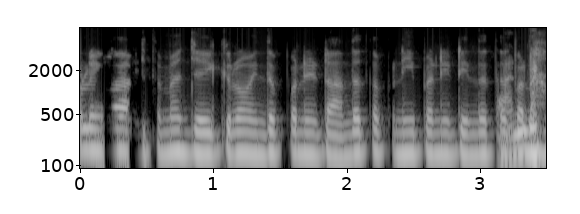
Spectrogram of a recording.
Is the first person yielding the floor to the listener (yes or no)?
yes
